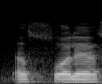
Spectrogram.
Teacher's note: സ്വാദിന് തഫ്ഖീം, മറ്റക്ഷരങ്ങൾക്കൊക്കെ തർഖീഖ്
